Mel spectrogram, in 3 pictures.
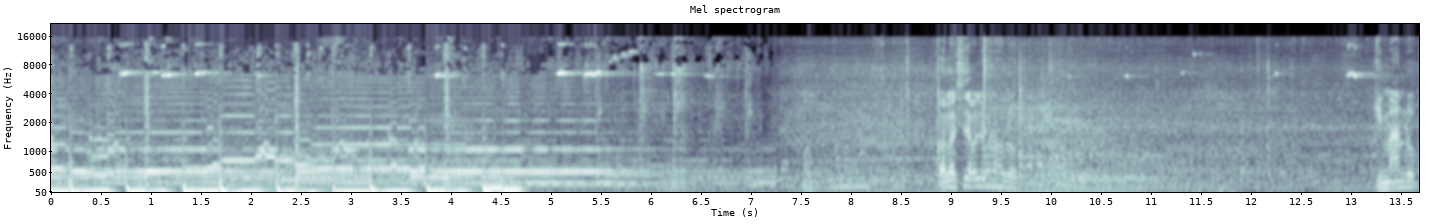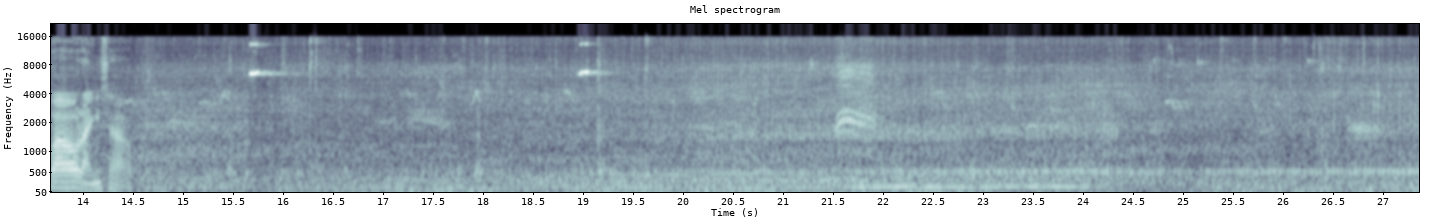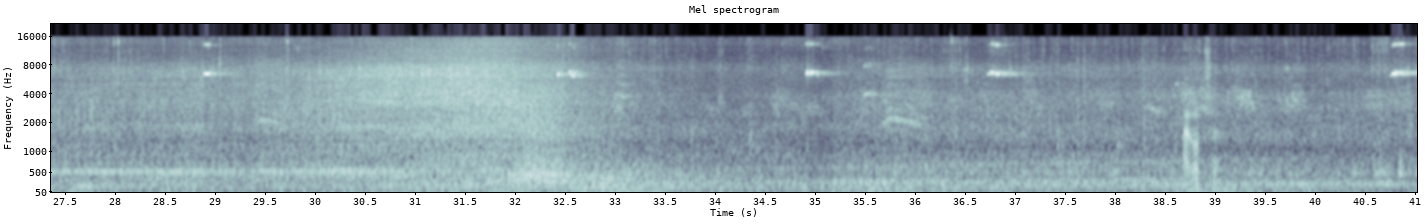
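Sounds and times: steady street hum: 0.0 - 41.0
vehicle passing: 0.0 - 41.0
short bird calls: 21.4 - 27.2.

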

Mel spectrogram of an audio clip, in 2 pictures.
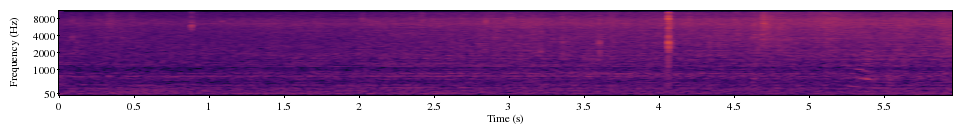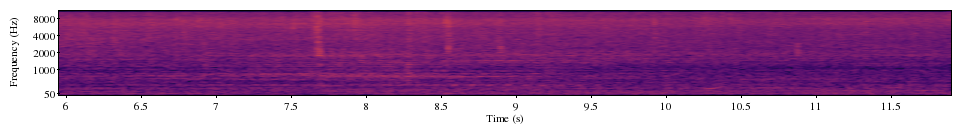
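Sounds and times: vehicle engine idling: 0.0 - 11.9.

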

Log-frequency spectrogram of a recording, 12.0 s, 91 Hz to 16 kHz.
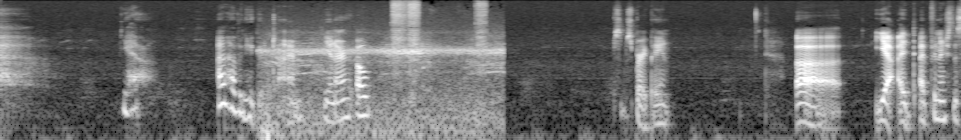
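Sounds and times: spray paint can hissing: 4.9 - 6.2.

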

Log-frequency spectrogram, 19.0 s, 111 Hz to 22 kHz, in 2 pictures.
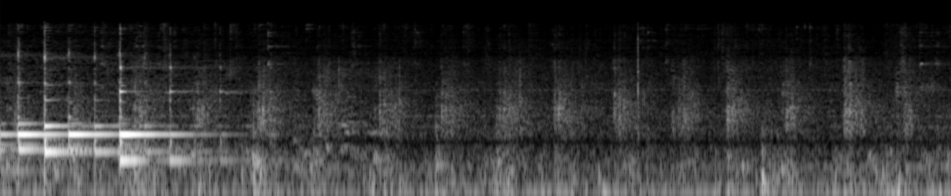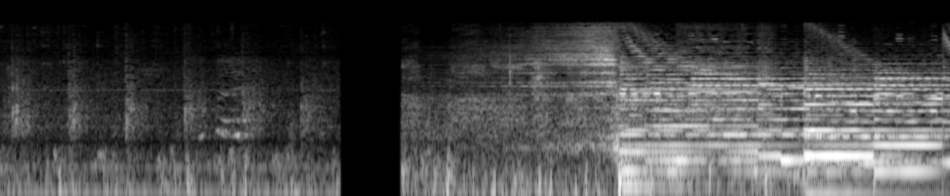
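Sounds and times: horse hoofbeats on dirt: 1.9 - 12.9.

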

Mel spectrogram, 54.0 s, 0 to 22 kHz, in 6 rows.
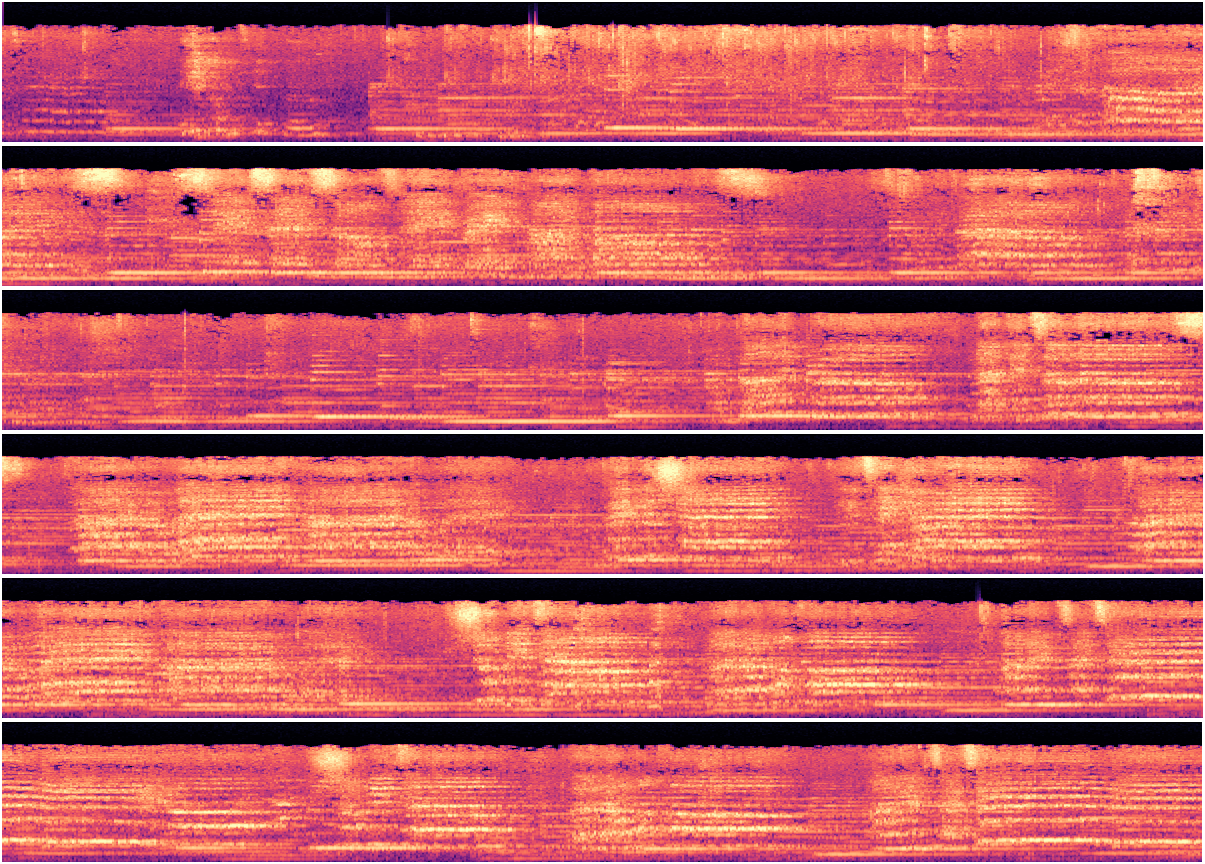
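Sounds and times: choir singing in parts: 4.5 - 20.0, 22.0 - 54.0.

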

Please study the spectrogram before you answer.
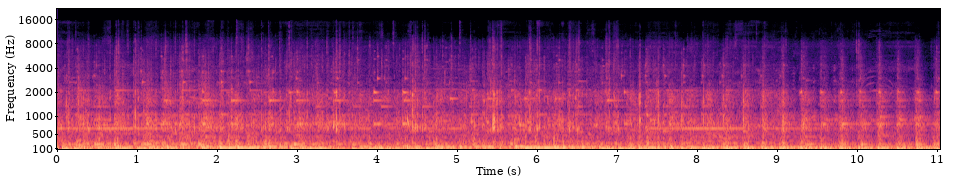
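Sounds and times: mallet instruments: 0.0 - 11.0
percussion strikes: 0.0 - 11.0.

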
